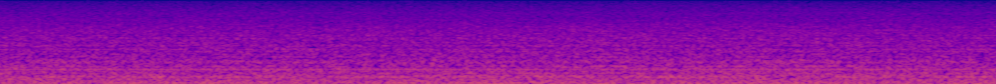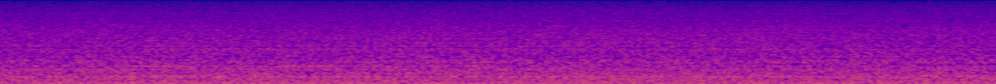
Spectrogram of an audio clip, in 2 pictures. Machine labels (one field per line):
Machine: fan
